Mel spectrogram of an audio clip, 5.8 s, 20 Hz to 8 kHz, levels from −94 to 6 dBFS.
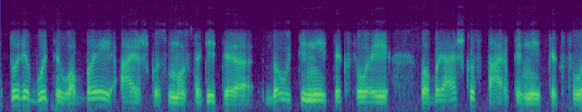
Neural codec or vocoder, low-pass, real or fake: none; 7.2 kHz; real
